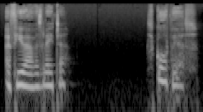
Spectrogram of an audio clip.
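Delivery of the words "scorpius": weak whispered name. A narrator's reading. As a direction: breathe the name, barely voiced. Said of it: "he said".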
